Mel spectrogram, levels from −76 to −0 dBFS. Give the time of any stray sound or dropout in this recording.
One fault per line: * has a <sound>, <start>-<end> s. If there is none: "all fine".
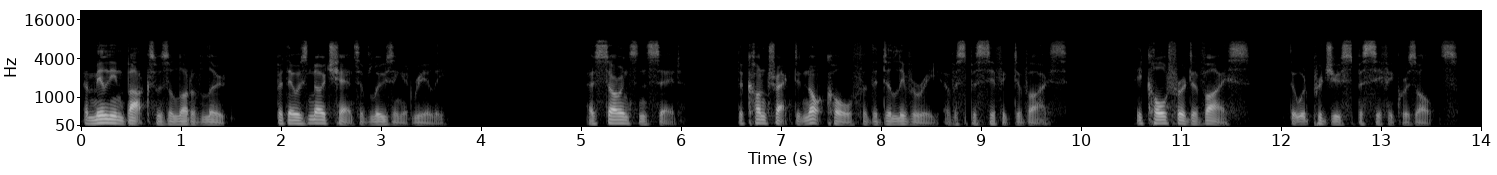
all fine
